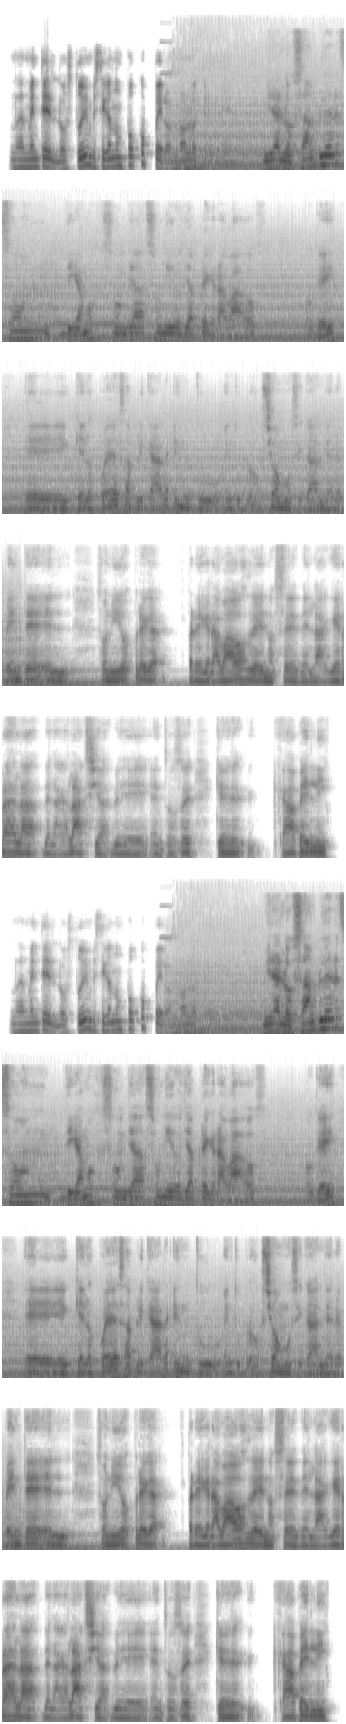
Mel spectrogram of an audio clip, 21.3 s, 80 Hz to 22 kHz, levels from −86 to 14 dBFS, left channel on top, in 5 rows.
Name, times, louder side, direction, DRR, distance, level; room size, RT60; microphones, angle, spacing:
voice 1, 0.1-2.9 8.8-9.1, left 4 dB, 70° left, 0.6 m, -29 dB
sound 1, 2.0-15.9, equal, ahead, 1.5 m, -32 dB
voice 2, 3.2-7.6 8.1-14.9 15.2-21.2, right 3 dB, 45° right, 0.9 m, -26 dB
sound 2, 3.7-6.7 7.3-7.9 9.5-10.2 10.8-14.7, equal, 65° right, 6.9 m, -49 dB
12.5 x 6.3 x 6.7 m
head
